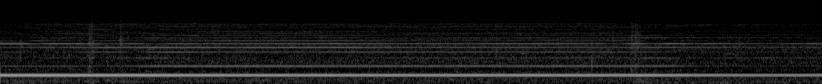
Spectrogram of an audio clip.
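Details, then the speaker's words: Old Caterpillar unit that overheated, engine shut off: steady pure mid-pitched horn tone, like a ship's horn, from the radiator area blowing hot air; overheat warning horn keeps sounding, then fades. "parang bar parang busina ng bar angang tunog dito rator [Musika] m kit dito bumubuga ng mainit na hangin m kakit ito yung parang bumubusina sa radiator niya"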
